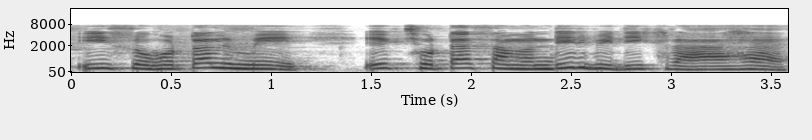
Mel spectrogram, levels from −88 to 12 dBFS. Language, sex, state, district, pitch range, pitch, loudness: Hindi, female, Jharkhand, Deoghar, 225-270 Hz, 245 Hz, -13 LUFS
